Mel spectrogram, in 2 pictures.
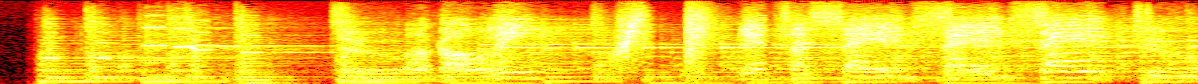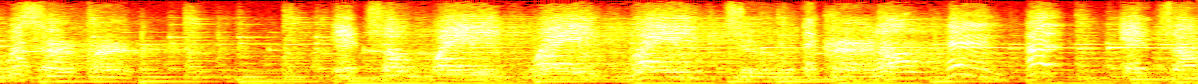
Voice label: TV Commercials - Kent cigarettes (To A Smoker It's A Kent)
